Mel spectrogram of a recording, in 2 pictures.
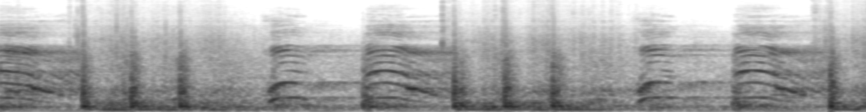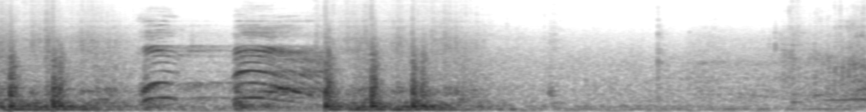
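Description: Baseball cheer song over the stadium loudspeakers: a short sung chant phrase repeated again and again over hard drum hits. It stops about seven seconds in.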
